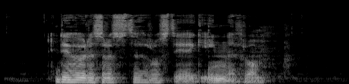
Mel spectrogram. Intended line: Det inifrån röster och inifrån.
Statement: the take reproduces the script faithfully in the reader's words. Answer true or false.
false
